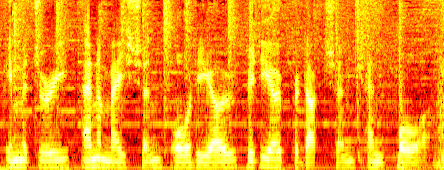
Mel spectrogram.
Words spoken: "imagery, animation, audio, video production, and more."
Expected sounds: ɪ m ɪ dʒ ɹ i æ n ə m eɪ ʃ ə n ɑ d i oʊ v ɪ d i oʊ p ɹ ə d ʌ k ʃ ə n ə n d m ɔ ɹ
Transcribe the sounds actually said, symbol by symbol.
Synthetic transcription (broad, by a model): ɪ m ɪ dʒ ɹ i æ n ə m eɪ ʃ ə n ɑ d i oʊ v ɪ d i oʊ p ɹ ə d ʌ k ʃ ə n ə n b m ɔ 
